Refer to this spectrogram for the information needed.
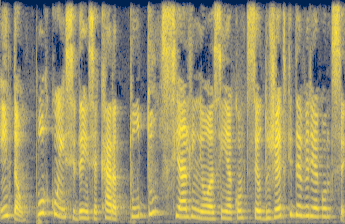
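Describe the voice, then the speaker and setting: A woman speaks with a Brazilian accent. Her tone is animated and her intonation lively. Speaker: former au pair. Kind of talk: casual chat.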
